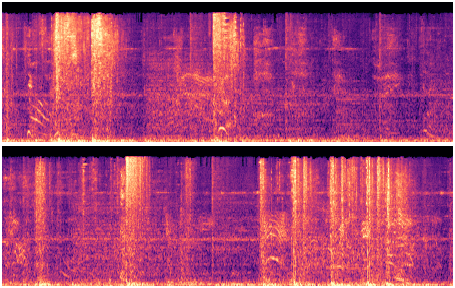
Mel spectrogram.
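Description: A man grunts and shouts angrily up close.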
